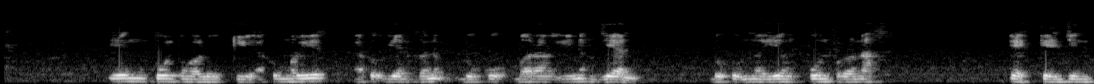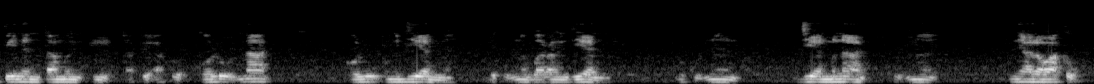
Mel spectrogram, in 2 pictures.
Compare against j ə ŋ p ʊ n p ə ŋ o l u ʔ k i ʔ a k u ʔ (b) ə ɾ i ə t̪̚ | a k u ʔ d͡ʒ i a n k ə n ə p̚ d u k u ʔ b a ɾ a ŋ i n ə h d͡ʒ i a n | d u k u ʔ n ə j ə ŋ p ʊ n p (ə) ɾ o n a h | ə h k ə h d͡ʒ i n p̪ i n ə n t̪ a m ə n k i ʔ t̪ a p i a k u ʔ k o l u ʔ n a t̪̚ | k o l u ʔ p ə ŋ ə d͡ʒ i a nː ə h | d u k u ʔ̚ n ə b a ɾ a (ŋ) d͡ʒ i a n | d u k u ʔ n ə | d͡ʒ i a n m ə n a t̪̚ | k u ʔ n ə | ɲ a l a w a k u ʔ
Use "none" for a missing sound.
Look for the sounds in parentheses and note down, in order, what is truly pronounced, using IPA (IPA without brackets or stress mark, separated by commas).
m, ə, ŋ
